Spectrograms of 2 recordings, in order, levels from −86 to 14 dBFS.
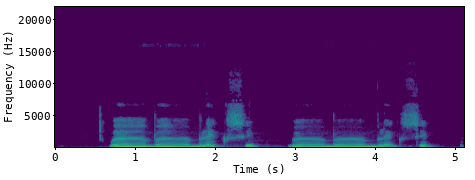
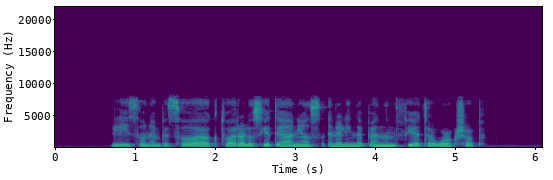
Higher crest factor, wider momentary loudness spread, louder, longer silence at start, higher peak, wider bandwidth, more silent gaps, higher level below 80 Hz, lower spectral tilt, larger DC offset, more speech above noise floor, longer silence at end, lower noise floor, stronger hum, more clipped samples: about the same, 14 dB vs 14 dB; first, 13 LU vs 6 LU; about the same, -24 LUFS vs -26 LUFS; about the same, 0.7 s vs 0.7 s; about the same, -10 dBFS vs -12 dBFS; second, 6.6 kHz vs 8.2 kHz; neither; about the same, -62 dBFS vs -64 dBFS; first, -8.5 dB/octave vs -5.5 dB/octave; neither; about the same, 57 dB vs 55 dB; second, 0.4 s vs 0.75 s; about the same, -79 dBFS vs -80 dBFS; neither; neither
